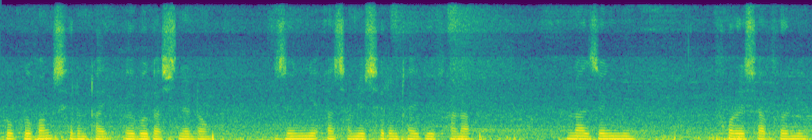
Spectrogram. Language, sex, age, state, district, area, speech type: Bodo, male, 18-30, Assam, Chirang, urban, spontaneous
